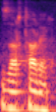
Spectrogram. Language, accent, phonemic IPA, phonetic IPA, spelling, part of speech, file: Armenian, Eastern Armenian, /zɑɾtʰɑˈɾel/, [zɑɾtʰɑɾél], զարդարել, verb, Hy-զարդարել.ogg
- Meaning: to adorn, to beautify, to decorate, to ornament, to embellish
